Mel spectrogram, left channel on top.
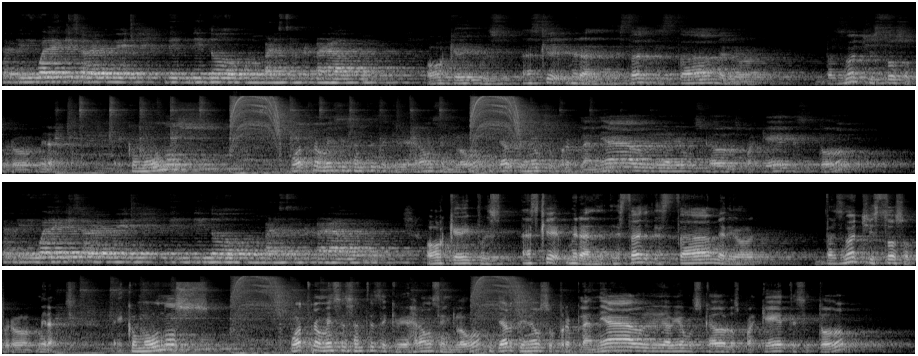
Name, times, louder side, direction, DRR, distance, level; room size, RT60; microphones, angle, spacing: voice 1, 0.0-3.7, left 1 dB, 55° left, -5 dB, 1.6 m, -25 dB
voice 2, 4.2-7.5 8.1-11.2 12.0-17.6, right 5 dB, 70° right, 9 dB, 0.5 m, -25 dB
sound 1, 9.7-15.4 15.6-15.7, left 3 dB, 75° left, 1.1 m, -35 dB
11.5 x 4.0 x 5.0 m, 2.5 s
head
